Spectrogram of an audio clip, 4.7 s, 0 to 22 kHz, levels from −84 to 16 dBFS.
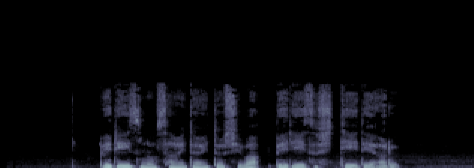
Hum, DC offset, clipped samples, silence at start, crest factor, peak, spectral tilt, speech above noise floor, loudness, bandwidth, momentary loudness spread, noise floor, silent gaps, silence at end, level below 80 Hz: none; under 0.1%; under 0.1%; 1 s; 18 dB; -8 dBFS; -6 dB/octave; 48 dB; -25 LUFS; 11.5 kHz; 9 LU; -71 dBFS; none; 0.75 s; -74 dBFS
